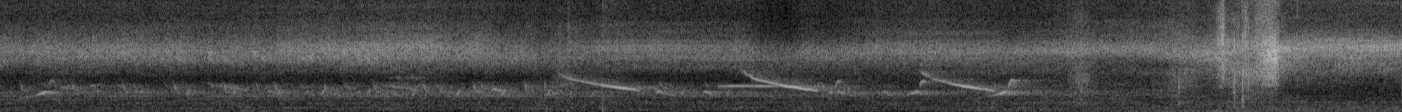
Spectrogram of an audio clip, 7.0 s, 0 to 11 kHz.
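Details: Cicadas calling for mating in 2016: a high, steady buzzing drone with a few falling whistled sweeps, ending in a brief sharp crackle of noise.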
